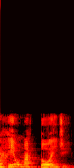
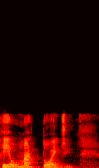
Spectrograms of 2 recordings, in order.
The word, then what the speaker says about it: reumatoide: separo quantas sílabas tem Será que eu menciono reumatoide ou eu consigo falar em um único fôlego eu matoy a última forma que mencionei é a correta vamos realizar a oração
